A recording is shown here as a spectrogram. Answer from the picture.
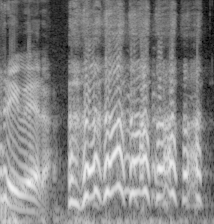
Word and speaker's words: Rivera: And I'm sorry that I stuttered there, but because it rhymes with Vieira, it was like Vieira. No, Rivera.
